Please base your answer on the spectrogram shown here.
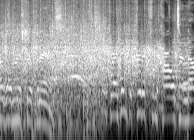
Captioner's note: some Applause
